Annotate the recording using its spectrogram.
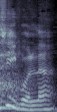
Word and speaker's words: SQL: Ah, si pronuncia SQL? Andai. Sì. Per davvero si pronuncia SQL? Che notizia, sì. Mamma. – Tendono a dire così gli americani, poi non lo so.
